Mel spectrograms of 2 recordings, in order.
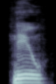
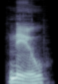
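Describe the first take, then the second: First: Said in the usual way. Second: A higher, louder prompting call; sharp command. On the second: Acted. Snap the name as an order. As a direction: Julie signalling her henchman to hit the captive, loud and higher.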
